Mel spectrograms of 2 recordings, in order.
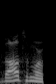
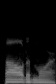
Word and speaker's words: Baltimore: Yeah, he's a Baltimore boy. He's born in Baltimore. I said it correctly that time. The natives say it without the T. Baltimore. Baltimore, really? Balmer. Some of them even say Balmer.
